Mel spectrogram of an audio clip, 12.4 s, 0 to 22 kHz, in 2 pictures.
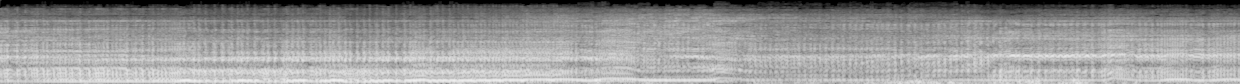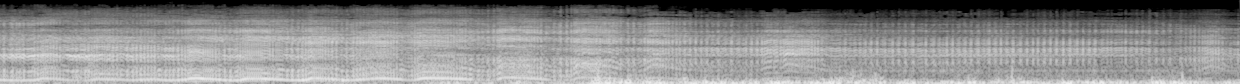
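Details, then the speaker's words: Savage X46 nitro truck, three-speed transmission rebuilt with all-metal gears, tuning the third-gear shift point: engine revs in wavering surges but never drops pitch into a higher gear; not shifting into third, possibly stuck in second. "so i'm not getting second first into second i'm not hearing it is it stuck in second gear i don't know i know it's not shifting into third"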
